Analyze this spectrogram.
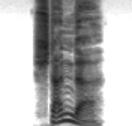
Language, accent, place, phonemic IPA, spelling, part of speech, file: German, Germany, Berlin, /ˈʃtandɐ/, Stander, noun, De-Stander.ogg
- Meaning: pennant, burgee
